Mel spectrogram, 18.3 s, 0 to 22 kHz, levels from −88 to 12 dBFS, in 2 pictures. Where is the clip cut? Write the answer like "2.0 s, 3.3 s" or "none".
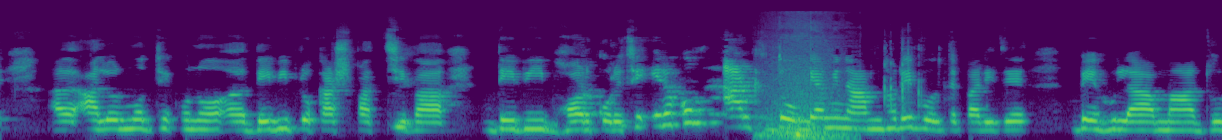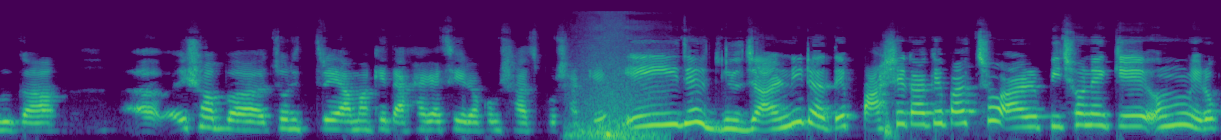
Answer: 6.0 s, 13.8 s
